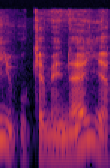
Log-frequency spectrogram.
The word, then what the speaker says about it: Khamenei: de du guide suprême ali khamenei you came nay pour ceux qui prononcent pas le cas et ou qui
